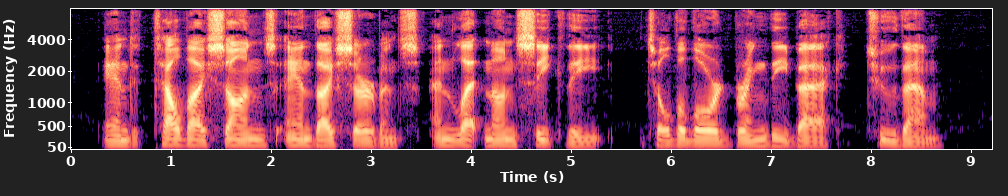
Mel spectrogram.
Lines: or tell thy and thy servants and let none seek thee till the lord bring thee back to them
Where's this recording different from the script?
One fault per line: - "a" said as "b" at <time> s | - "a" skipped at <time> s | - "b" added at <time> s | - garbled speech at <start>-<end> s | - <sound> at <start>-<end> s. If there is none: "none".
- "or" said as "and" at 0.3 s
- "sons" added at 1.4 s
